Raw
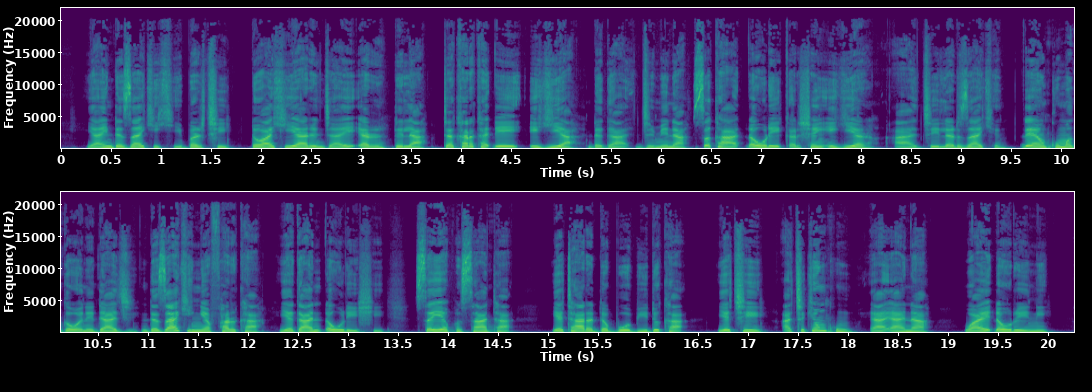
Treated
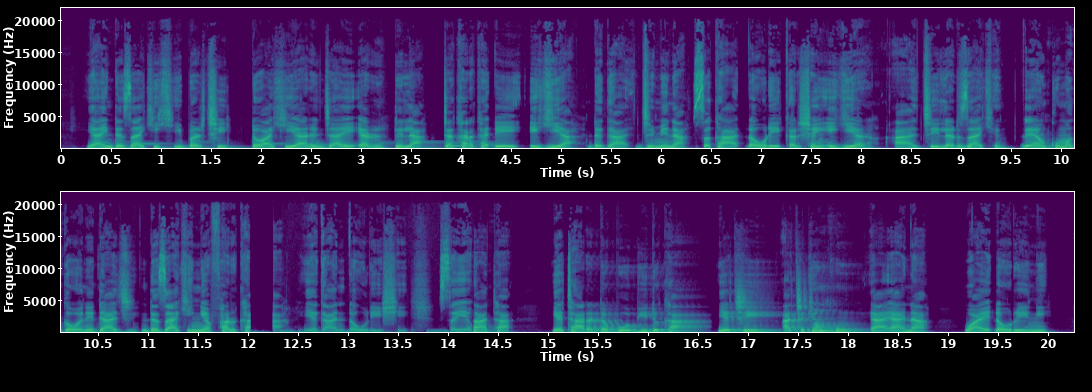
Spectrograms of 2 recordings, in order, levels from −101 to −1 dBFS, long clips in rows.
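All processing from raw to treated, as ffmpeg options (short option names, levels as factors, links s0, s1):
-filter_complex "[0:a]asettb=1/sr,asplit=3[s0][s1][s2];[s0]atrim=end=0.554[s3];[s1]atrim=start=0.55:end=4.57,asetpts=PTS-STARTPTS,afade=t=in:d=0.004:c=qsin,afade=t=out:st=4.016:d=0.004:c=qsin,highshelf=f=11000:g=-8,bandreject=f=161.5:t=h:w=4,bandreject=f=323:t=h:w=4,bandreject=f=484.5:t=h:w=4,bandreject=f=646:t=h:w=4,bandreject=f=807.5:t=h:w=4,bandreject=f=969:t=h:w=4,bandreject=f=1130.5:t=h:w=4[s4];[s2]atrim=start=4.566[s5];[s3][s4]acrossfade=d=0.004:c1=hsin:c2=qsin[s6];[s6][s5]acrossfade=d=0.004:c1=qsin:c2=hsin,asettb=1/sr,asplit=3[s7][s8][s9];[s7]atrim=end=12.014[s10];[s8]atrim=start=12.01:end=14.26,asetpts=PTS-STARTPTS,afade=t=in:d=0.004:c=qsin,afade=t=out:st=2.246:d=0.004:c=qsin,highshelf=f=2400:g=9.5,acompressor=threshold=0.00891:ratio=4:attack=3.2:release=140:knee=1:detection=peak,acrossover=split=220[s11][s12];[s12]adelay=240[s13];[s11][s13]amix=inputs=2:normalize=0,atrim=end_sample=99225[s14];[s9]atrim=start=14.256[s15];[s10][s14]acrossfade=d=0.004:c1=hsin:c2=qsin[s16];[s16][s15]acrossfade=d=0.004:c1=qsin:c2=hsin,asettb=1/sr,asplit=3[s17][s18][s19];[s17]atrim=end=15.334[s20];[s18]atrim=start=15.33:end=18.39,asetpts=PTS-STARTPTS,afade=t=in:d=0.004:c=qsin,afade=t=out:st=3.056:d=0.004:c=qsin,acrossover=split=5000[s21][s22];[s22]acompressor=threshold=0.00158:ratio=4:attack=1:release=60[s23];[s21][s23]amix=inputs=2:normalize=0,aecho=1:1:60|120|180|240|300:0.282|0.132|0.0623|0.0293|0.0138,atrim=end_sample=134946[s24];[s19]atrim=start=18.386[s25];[s20][s24]acrossfade=d=0.004:c1=hsin:c2=qsin[s26];[s26][s25]acrossfade=d=0.004:c1=qsin:c2=hsin,highpass=f=320:p=1,acompressor=threshold=0.0251:ratio=6"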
